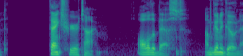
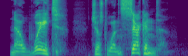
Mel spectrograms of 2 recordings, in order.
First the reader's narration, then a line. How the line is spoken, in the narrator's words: Ben said harshly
